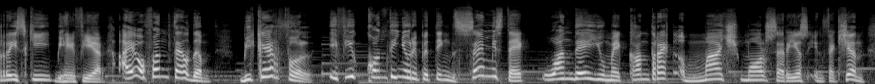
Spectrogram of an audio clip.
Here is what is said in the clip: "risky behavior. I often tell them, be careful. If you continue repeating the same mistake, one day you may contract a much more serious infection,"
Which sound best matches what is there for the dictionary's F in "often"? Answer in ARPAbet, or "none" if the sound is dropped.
F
